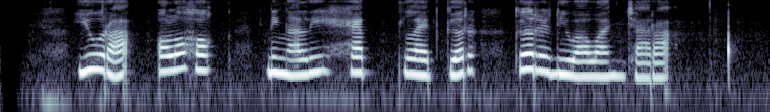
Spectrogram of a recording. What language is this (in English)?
Sundanese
